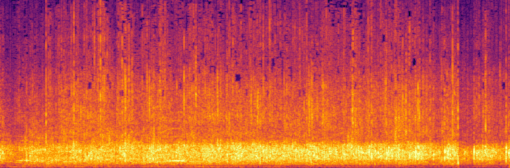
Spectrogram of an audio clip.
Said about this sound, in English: If you're going to clap, clap.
